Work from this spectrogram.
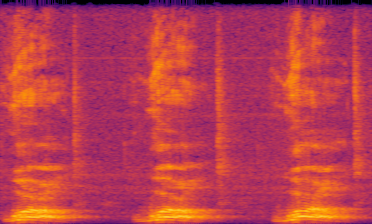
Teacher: when you're saying world, your tongue is very important. It has to go from the bottom to the top of your mouth when pronouncing the L sound.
